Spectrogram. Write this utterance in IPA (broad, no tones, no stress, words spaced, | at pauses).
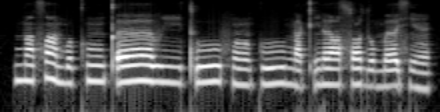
mĩsˤĩmo kʰũːkʼɜːviː tʼuːfõː kuːŋa kʼĩɾɜːsˤodo mɜsʲɛ̃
